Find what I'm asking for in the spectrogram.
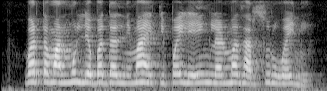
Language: Marathi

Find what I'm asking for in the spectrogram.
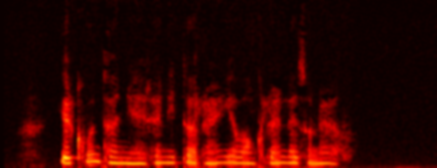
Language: Armenian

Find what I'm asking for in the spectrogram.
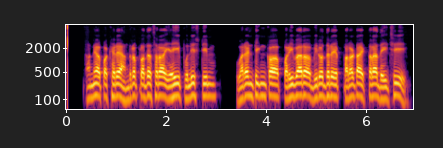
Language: Odia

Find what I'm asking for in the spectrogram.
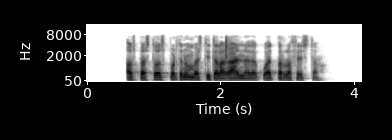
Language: Catalan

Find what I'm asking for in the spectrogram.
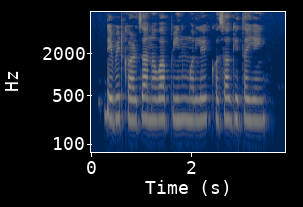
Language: Marathi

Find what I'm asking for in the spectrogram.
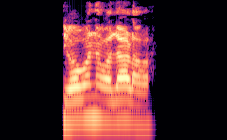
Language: Pashto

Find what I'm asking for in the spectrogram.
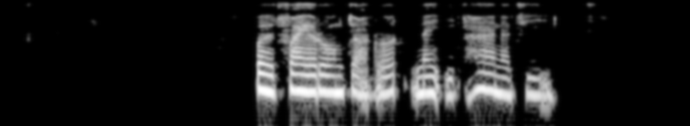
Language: Thai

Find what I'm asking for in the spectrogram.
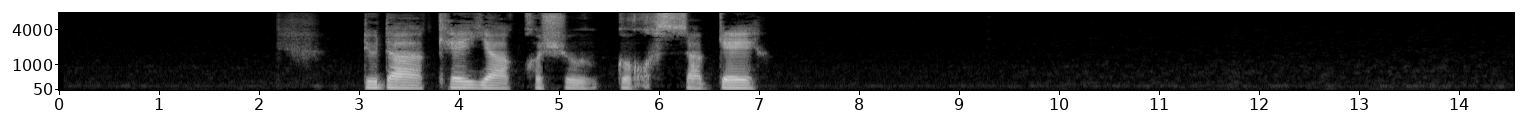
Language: Tlingit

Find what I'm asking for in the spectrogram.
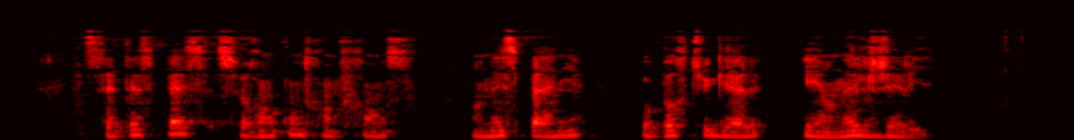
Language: French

